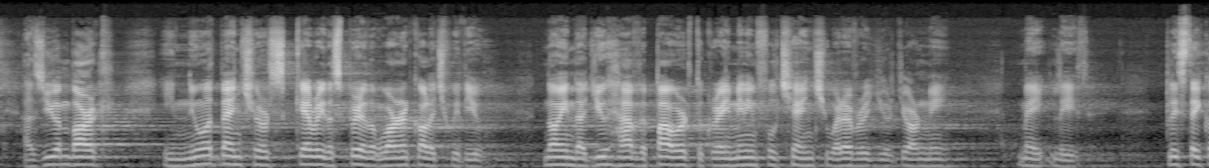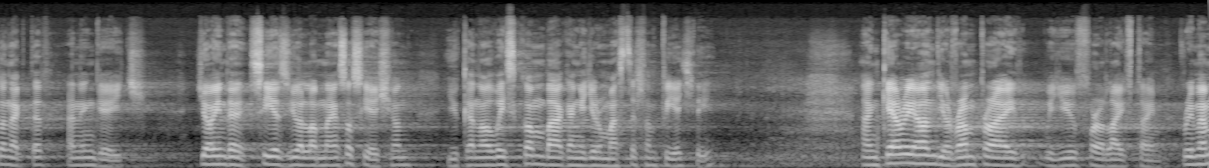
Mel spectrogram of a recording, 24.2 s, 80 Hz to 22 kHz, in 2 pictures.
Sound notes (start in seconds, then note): 19.5 attendees laughing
